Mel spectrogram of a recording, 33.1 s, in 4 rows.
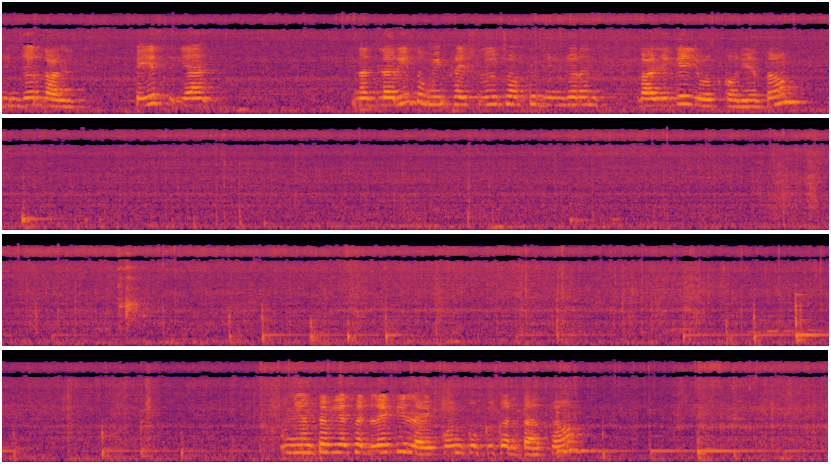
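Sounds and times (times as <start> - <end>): vegetables sizzling in oil: 0.0 - 33.0
spatula scraping and tapping pan: 8.4 - 9.5, 13.8 - 14.7, 15.9 - 33.0.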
